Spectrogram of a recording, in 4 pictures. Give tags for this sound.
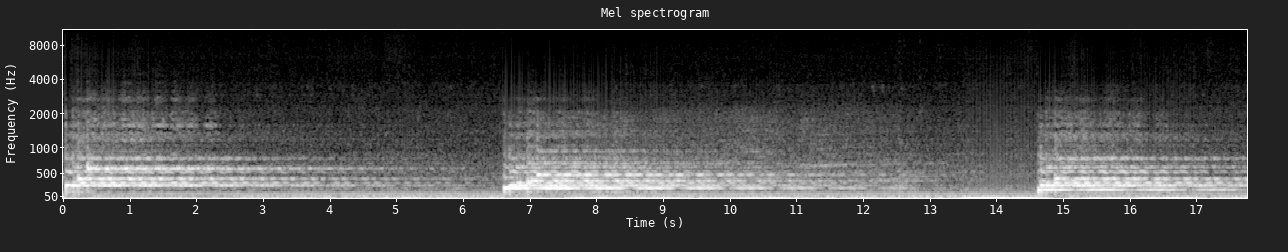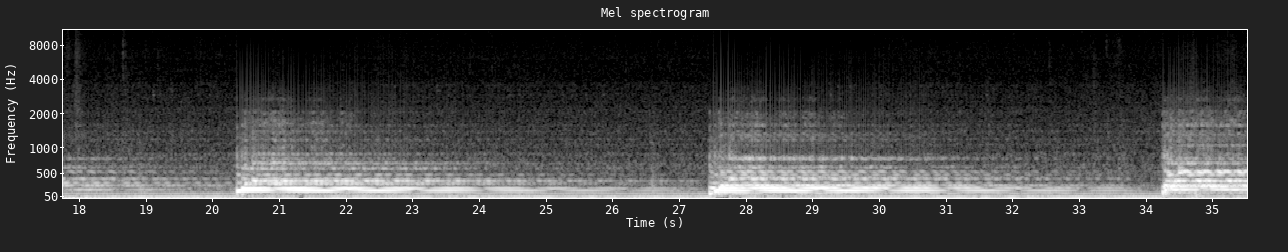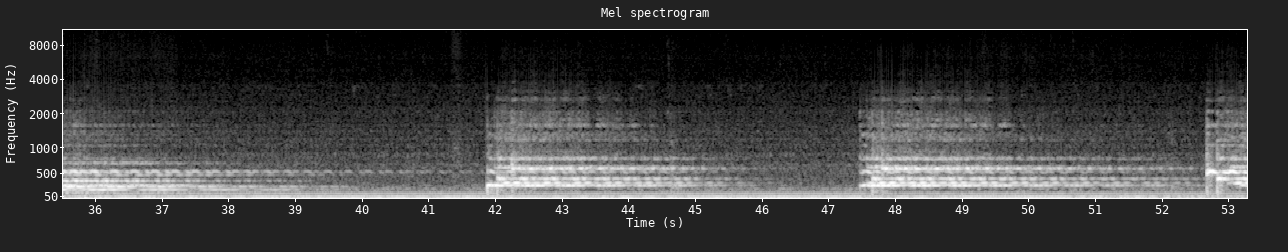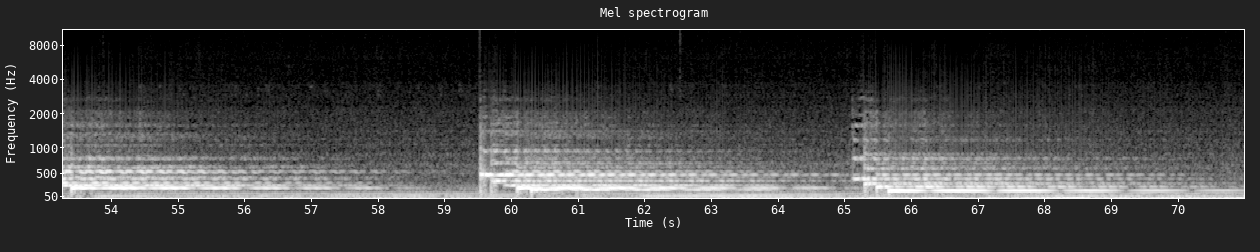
leslie; haunting; elpiano; chords

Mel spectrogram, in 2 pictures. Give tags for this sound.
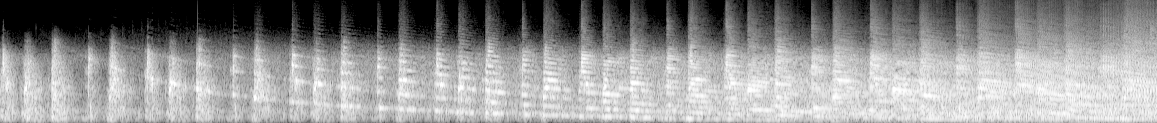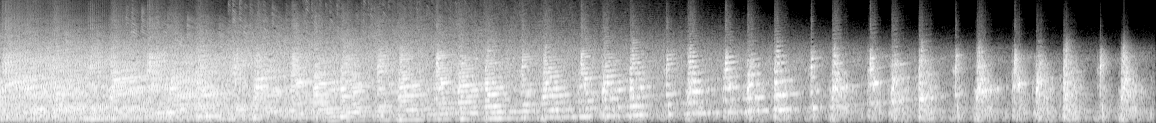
Loop; Flexer

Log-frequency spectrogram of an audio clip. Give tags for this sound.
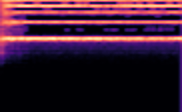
Combfilter; Multisample; STrings; Synth

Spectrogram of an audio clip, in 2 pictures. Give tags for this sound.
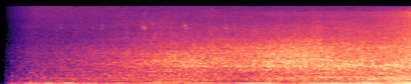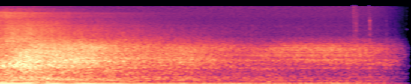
car; traffic; noise; street

